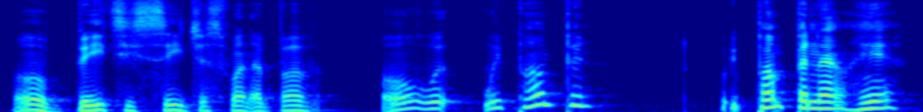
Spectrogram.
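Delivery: high-pitched excited cry of surprise. Real, not acted. Streamer reacts to BTC pumping, excited. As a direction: let the voice shoot up as the price pumps.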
